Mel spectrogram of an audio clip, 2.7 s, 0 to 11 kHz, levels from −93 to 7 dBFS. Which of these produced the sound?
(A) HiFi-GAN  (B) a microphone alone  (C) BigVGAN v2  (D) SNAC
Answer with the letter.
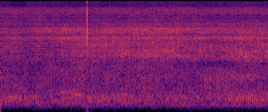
D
